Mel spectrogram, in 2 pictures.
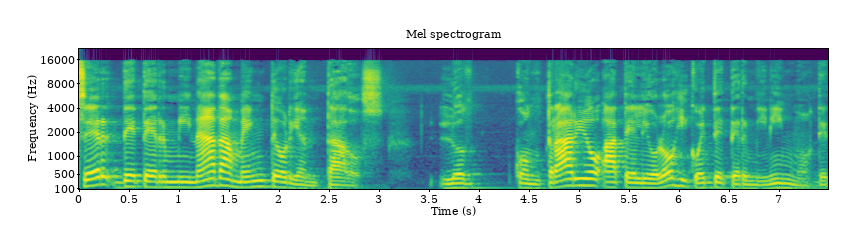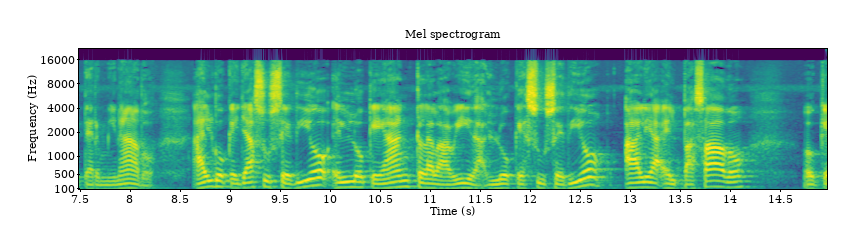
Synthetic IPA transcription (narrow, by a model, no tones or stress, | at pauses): se̞ɾd̪e̞t̪e̞ɾmĩnaðamẽ̞nt̪e̞o̞ɾje̞nt̪aðo̞̰s | lo̞ko̞nt̪ɾaɾjo̞ʔat̪e̞leolo̞ɦikoezd̪e̞t̪e̞ɾmĩnizmo̞̰d̪et̪e̞ɾmĩnaðo̞̰a̰lɡo̞ke̞ʝasuse̞ðjo̞ʔe̞slo̞ke̞aŋklalaβiða̰lo̞ke̞suse̞ðjo̞aljaʔelpasaðo̞ | oke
